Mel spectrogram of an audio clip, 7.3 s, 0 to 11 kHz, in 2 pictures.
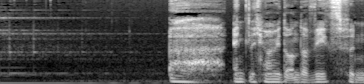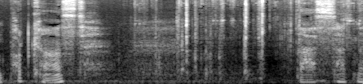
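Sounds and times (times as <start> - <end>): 
speech: 1.7 - 4.7, 6.8 - 7.2
keys jingling: 4.9 - 7.2.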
